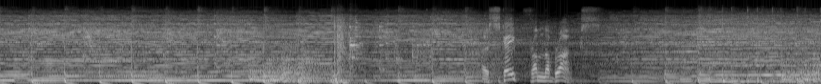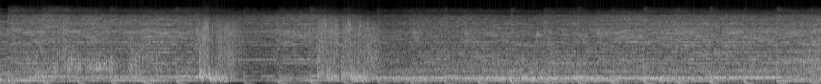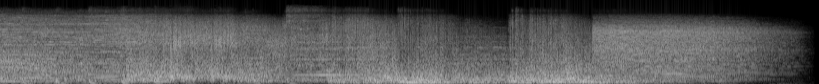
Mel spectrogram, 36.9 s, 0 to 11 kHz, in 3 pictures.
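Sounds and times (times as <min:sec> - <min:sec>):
rock music with steady beat: 0:00.0 - 0:30.4
explosions: 0:12.8 - 0:16.2, 0:17.0 - 0:18.2, 0:26.4 - 0:36.1
gunfire and blasts: 0:26.9 - 0:31.4.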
